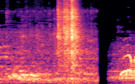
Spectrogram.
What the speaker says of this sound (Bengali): এখানে আরও এক জোড়া ব্লু শার্টিন কবুতর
